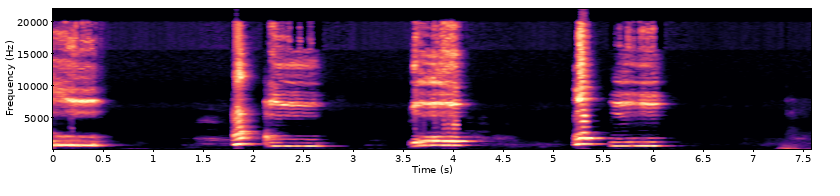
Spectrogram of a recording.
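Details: Talking pet parrot repeating Korean words such as "like" and "thank you" with "ABC"; four spaced phrases, each opening with a sharp click-like onset followed by a drawn, nasal speech-like tone.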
